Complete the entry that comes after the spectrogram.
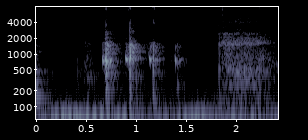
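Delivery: hushed, voiceless snickering; gloating giggle. Retold or imitated. Child proud of saving the world, gloating snicker.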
